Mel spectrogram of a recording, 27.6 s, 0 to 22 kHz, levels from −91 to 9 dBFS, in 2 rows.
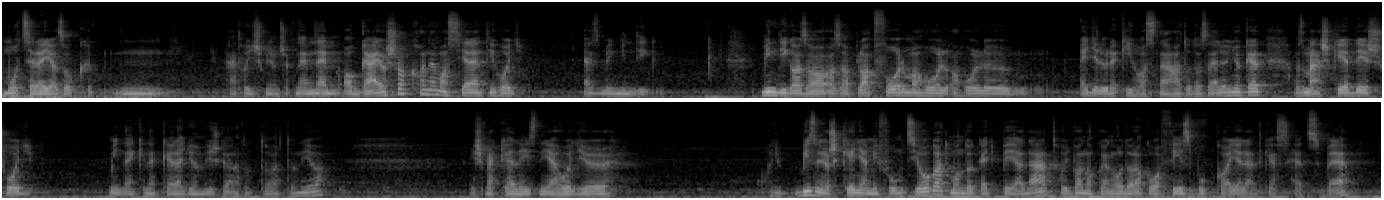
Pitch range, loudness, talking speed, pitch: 90-110 Hz, -39 LUFS, 130 wpm, 100 Hz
